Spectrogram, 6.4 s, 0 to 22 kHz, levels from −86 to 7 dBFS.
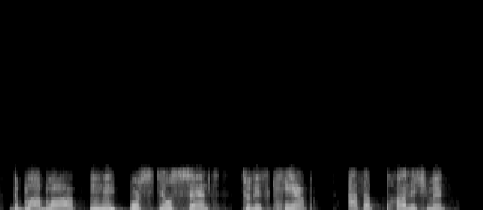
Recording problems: garbled, watery; badly; nothing above 4 kHz

